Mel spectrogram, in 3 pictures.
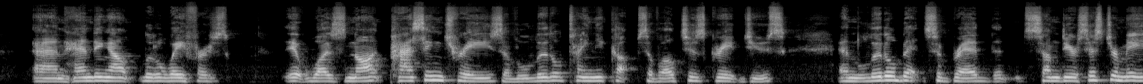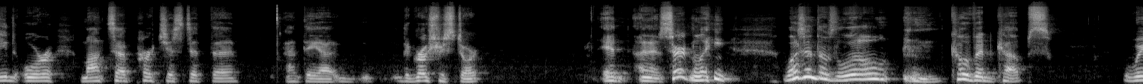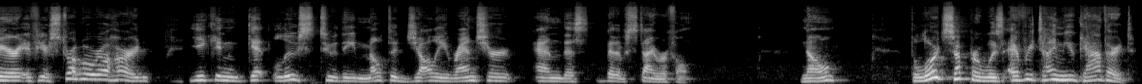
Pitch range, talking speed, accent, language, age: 150-205 Hz, 135 wpm, American, English, 50-69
